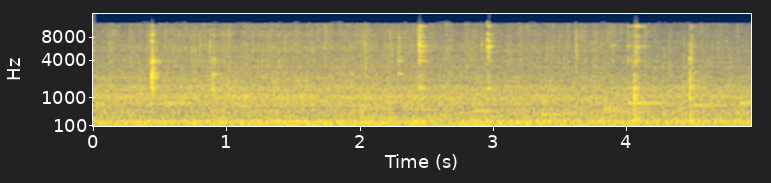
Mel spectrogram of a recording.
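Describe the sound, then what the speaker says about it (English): Ginger garlic paste frying with glazed onions in a pan makes a steady moderate sizzle, with a few sharp pops or spoon taps scattered through it, no talking. "Now at this point, when the onions are glazed, just add all the ginger garlic paste to it."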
